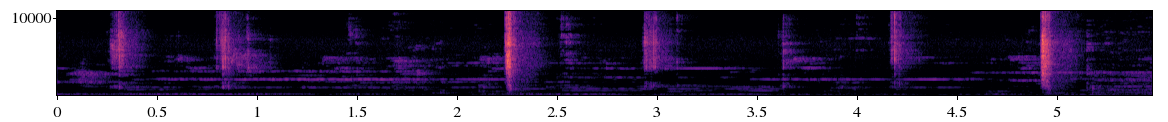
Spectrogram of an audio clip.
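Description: Close-up mouth sounds of someone eating a fresh red chili pepper: biting and chewing, with several sharp, crisp clicks and smacks, the two loudest a little over two seconds in and near the end.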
